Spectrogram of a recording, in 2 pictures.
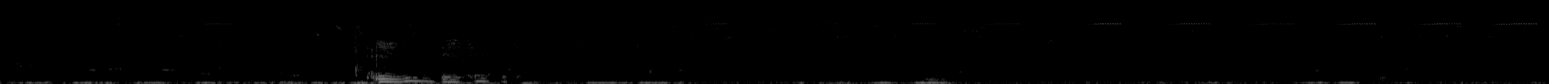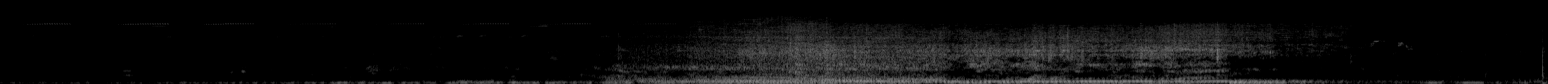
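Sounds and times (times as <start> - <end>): motor vehicle approaching: 20.1 - 30.9.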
